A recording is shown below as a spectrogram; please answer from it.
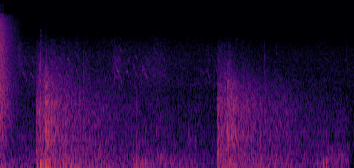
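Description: A ceremonial cannon salute booms outside the presidential palace in India during an official state welcome, with two heavy blasts about three seconds apart, each followed by a long rumbling echo.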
